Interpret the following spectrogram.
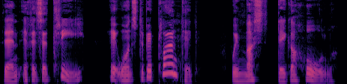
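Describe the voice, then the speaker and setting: A man's voice: medium pitch, big pitch swings, unhurried, gravelly, no room sound, clean studio sound, full character voice. A man voicing a mild, genteel female elephant in a storybook, thoughtful and politely pedantic. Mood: decisive.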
